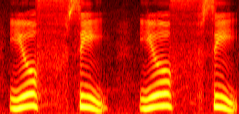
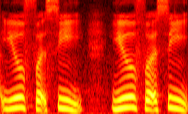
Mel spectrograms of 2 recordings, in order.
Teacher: fa ini desis anginnya agak sedikit samar ya, tapi dialirkan bukan cara dipantul ya.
